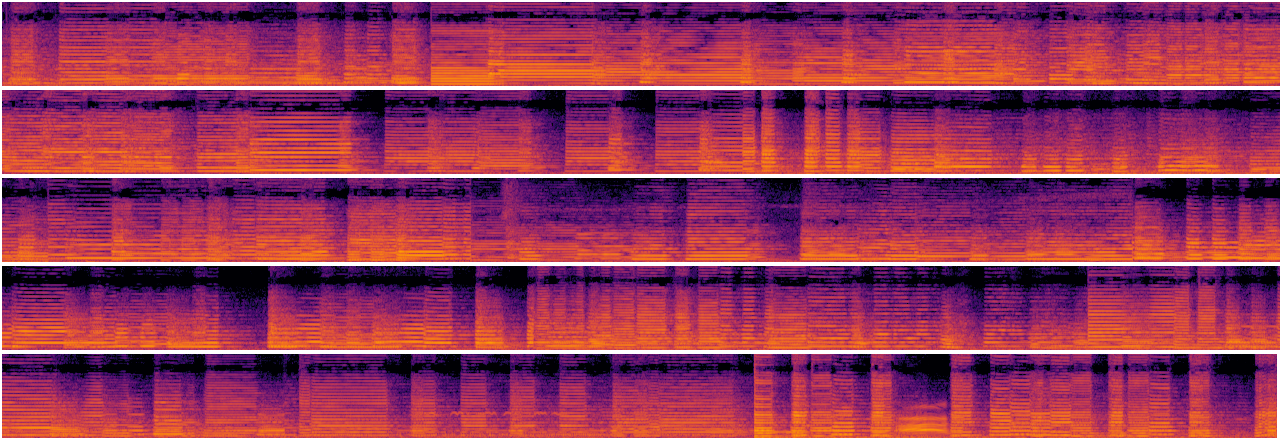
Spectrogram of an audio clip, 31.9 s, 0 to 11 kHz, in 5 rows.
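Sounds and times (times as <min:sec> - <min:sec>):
musical air horns playing tune: 0:00.0 - 0:31.9.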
